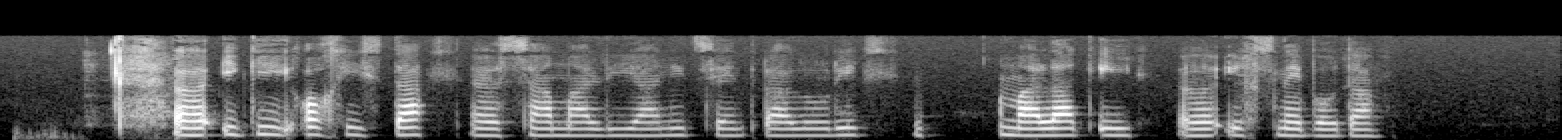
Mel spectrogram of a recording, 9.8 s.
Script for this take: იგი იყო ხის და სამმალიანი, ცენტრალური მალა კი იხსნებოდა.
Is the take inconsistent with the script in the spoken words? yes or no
no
